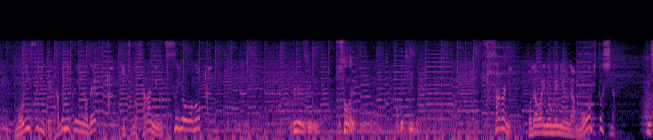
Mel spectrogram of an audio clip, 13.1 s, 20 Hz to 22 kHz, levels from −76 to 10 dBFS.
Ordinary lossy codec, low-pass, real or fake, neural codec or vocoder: none; none; real; none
